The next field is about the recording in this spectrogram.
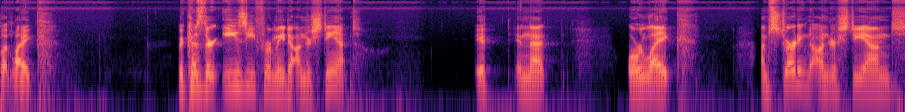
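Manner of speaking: voice catching and breaking mid-phrase, halting. Speaking about own hobbies and family, getting a little choked up. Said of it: "And I'm getting a little choked up".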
